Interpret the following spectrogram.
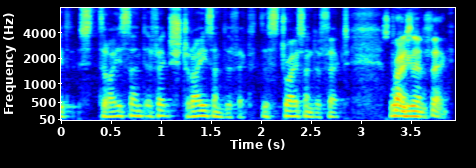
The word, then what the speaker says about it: Streisand effect: Streisand effect.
